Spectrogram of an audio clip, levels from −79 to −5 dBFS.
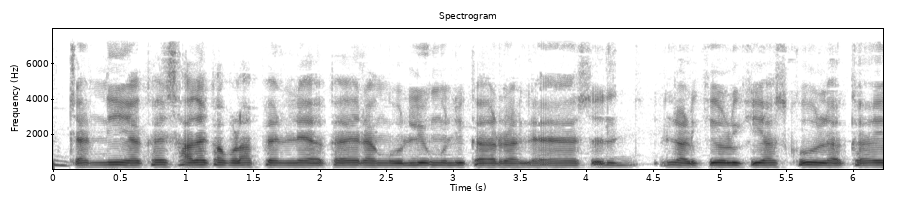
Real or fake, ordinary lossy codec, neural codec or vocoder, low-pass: real; AAC, 32 kbps; none; 7.2 kHz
